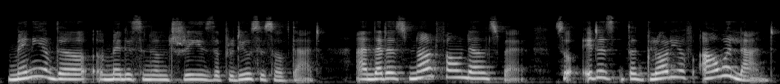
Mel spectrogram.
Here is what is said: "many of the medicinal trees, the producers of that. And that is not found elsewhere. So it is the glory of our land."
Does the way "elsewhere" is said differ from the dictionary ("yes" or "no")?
no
